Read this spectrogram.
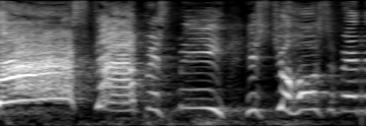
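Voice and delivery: very high, frantic mock pleading; panicked crying out. Jehoshaphat pleading with assassins aiming at him, crying out in panic. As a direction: yelp it out, begging for your life. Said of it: "and he's crying".

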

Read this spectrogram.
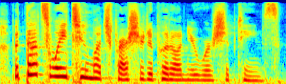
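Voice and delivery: ordinary delivery

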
